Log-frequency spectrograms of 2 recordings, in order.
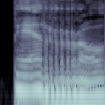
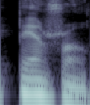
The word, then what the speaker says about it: perro: If you struggle pronouncing the perro sound, you can say perro. Some Spanish countries pronounce the double R a little bit softer.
